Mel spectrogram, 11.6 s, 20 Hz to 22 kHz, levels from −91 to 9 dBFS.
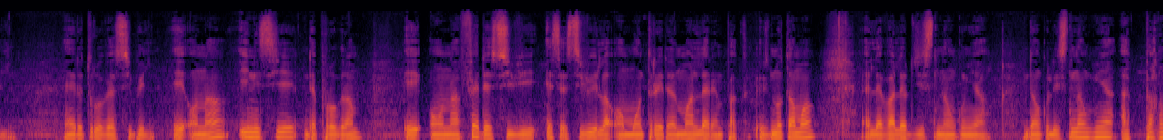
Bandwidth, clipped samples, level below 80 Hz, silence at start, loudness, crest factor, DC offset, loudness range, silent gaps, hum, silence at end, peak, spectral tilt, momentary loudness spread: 15.5 kHz; under 0.1%; -52 dBFS; 0 s; -28 LUFS; 16 dB; under 0.1%; 1 LU; none; none; 0 s; -10 dBFS; -6 dB/octave; 8 LU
